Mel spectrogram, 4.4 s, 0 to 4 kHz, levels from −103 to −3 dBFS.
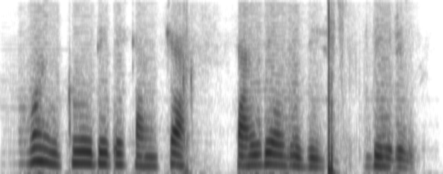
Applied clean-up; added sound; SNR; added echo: neural separator model SepFormer WHAMR!.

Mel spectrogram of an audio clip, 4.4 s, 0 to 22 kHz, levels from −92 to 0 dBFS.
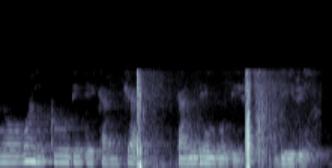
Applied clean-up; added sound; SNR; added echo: none; Fireworks; -4 dB; reverberation time 0.8 s.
